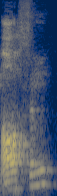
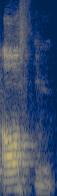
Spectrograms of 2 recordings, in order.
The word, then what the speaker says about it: often: the pronunciation of this some people pronounce the t and some people do not some people say often and some people say often so it's completely down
